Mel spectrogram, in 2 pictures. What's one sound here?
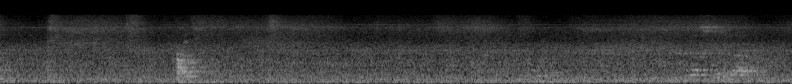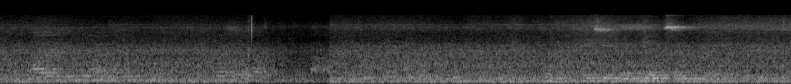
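A printing machine hums and whirs steadily.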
